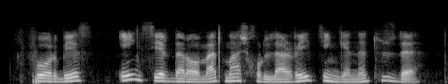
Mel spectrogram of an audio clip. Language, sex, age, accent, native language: Uzbek, male, 25-34, Andijon, Uzbek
